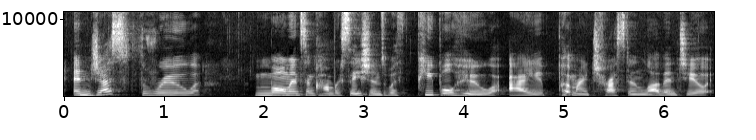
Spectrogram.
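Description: A woman's voice: mid-range voice, pushed and bright. A woman in her thirties telling a personal faith story to a room of friends, candid and self-dramatizing, with many fillers. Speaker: speaker sharing a testimony. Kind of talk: church testimony talk. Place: room with an audience.

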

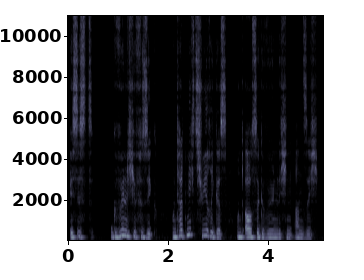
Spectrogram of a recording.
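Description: A woman reading the part of a calm, learned male teacher who explains things patiently in an audiobook. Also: medium pitch, moderate pace, husky, dry recording, clean studio sound. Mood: explaining.

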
